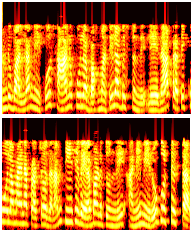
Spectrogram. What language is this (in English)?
Telugu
